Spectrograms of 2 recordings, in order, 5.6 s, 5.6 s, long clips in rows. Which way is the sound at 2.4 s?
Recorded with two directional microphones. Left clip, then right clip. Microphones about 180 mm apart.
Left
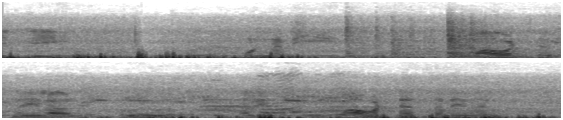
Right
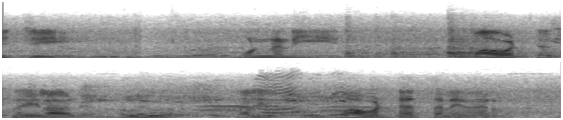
15° left (ahead or behind).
